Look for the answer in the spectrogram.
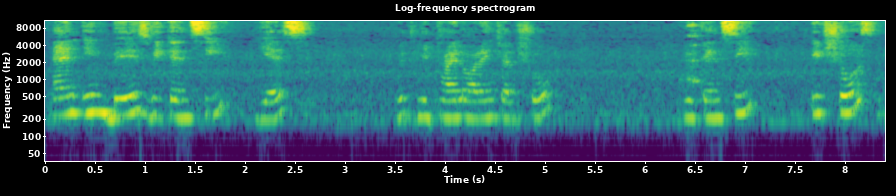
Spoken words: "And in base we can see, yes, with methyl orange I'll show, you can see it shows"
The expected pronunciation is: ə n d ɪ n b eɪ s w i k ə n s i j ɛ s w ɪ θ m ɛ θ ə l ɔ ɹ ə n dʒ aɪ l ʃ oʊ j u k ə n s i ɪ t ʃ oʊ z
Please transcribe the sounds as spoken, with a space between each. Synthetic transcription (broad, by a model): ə n d ɪ n b eɪ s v i k ə n s i j ɛ s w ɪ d m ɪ t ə l ɔ ɹ ə n dʒ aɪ n ʃ oʊ j u k ə n s i ɪ t ʃ oʊ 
